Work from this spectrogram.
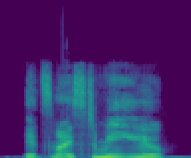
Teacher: It explicitly points out that the voice goes up slightly at the word nice and then falls gently at the word you. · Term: rise and fall of tone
